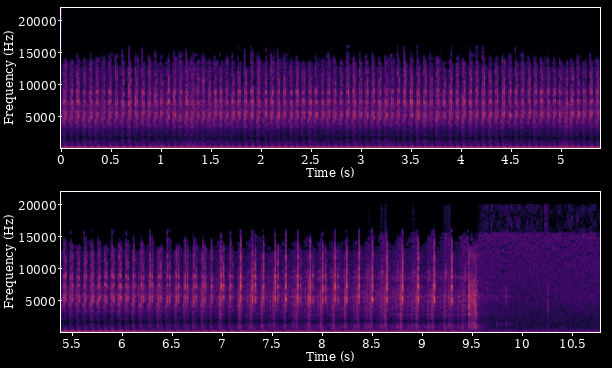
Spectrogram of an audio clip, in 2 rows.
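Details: Honda CB650, hot, after fitting Ricks Motorsports CDI units to cure a cylinder 3 misfire: an even idle with every cylinder firing and no skipped beats, then shutdown; the CDI was the issue.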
